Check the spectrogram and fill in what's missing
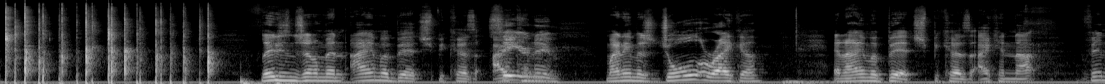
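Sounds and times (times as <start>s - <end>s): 
small group clapping: 0.0s - 2.3s
speech: 2.6s - 7.7s, 8.3s - 11.0s.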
